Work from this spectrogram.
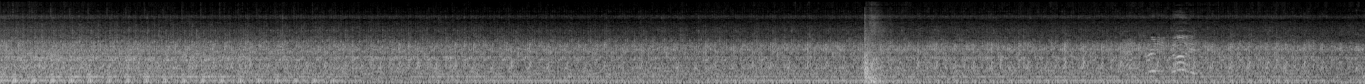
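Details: Old Ford diesel homemade crew-cab work truck at its first start after the wiring harness was reinstalled, with glow plugs cycled, in neutral: a low, steady clatter with an even rhythm and no stumbling; idling normally, though it may still die from air bubbles.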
